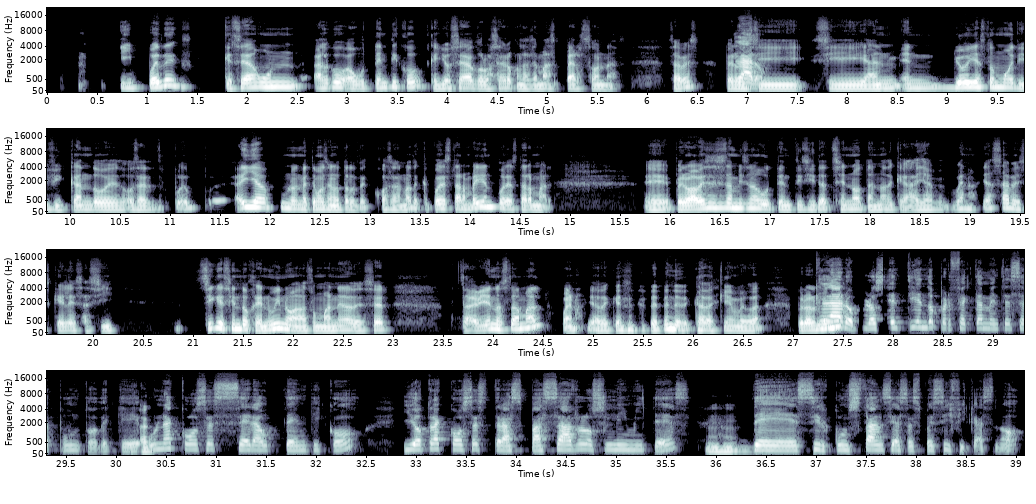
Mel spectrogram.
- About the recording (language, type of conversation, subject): Spanish, podcast, ¿Qué significa para ti ser auténtico al crear?
- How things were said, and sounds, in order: laughing while speaking: "que depende de cada quien"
